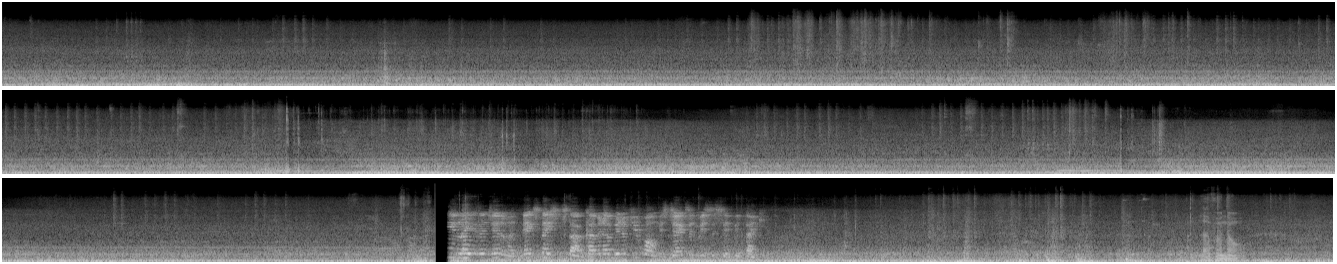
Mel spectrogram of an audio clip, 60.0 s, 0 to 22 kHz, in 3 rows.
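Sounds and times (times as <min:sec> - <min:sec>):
train rumbling at speed: 0:00.0 - 0:59.9.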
